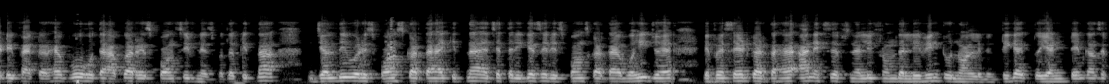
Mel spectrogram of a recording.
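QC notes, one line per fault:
0.77–0.79 s, 3.88–3.95 s and 6.71–6.75 s, corrupt frame decoded: damaged compressed frames were played anyway, spraying energy into wrong frequencies as short chirpy noise bursts, loudest at about -10 dBFS in the middle event. Unlike a dropout or click, each burst spans two to four frames of misplaced tone rather than a single tick.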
